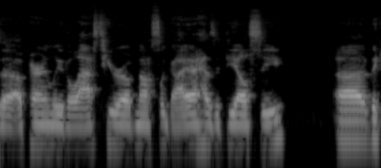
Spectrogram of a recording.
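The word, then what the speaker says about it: Nostalgaia: the last hero of nostalgaya okay but it's both like Nostalgia nope it's not there's an extra a it's nostal g-a-i-a Gaia because it's supposed to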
